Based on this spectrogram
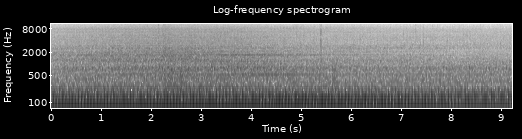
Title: popping noise ram 2500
